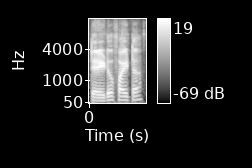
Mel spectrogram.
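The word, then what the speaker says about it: Pteridophyta: तो उसको कहते हैं हम लोग टेरिडोफाइटा। पी से लिखा है हमने। लेकिन इसे हम टी से पढ़ेंगे क्योंकि जो यहां पर पी है वो साइलेंट है।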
